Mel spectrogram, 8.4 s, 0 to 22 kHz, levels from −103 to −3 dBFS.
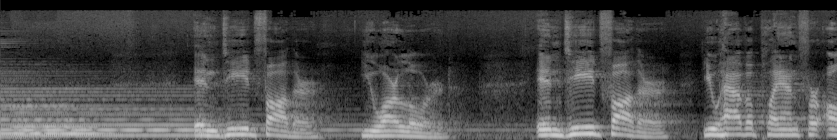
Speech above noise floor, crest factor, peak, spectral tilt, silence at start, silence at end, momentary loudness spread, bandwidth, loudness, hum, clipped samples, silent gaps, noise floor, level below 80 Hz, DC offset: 26 dB; 16 dB; -16 dBFS; -7 dB/octave; 0 s; 0 s; 12 LU; 16 kHz; -31 LUFS; none; under 0.1%; none; -56 dBFS; -64 dBFS; under 0.1%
